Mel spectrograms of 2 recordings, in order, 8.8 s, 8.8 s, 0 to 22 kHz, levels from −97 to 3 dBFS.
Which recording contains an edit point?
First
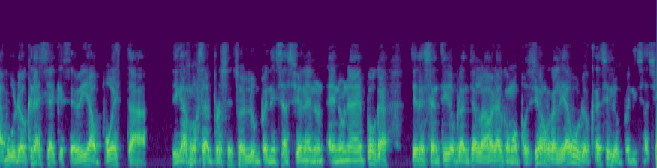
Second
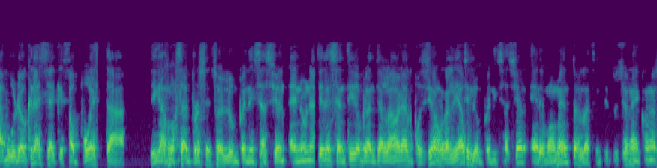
second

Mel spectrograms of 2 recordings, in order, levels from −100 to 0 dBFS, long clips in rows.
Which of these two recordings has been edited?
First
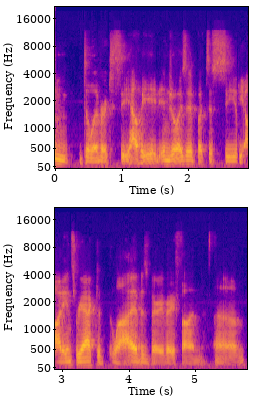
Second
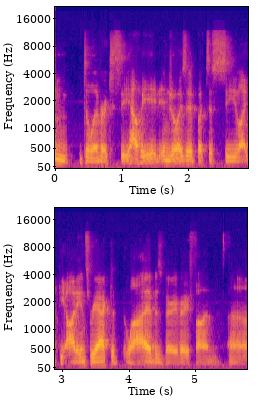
first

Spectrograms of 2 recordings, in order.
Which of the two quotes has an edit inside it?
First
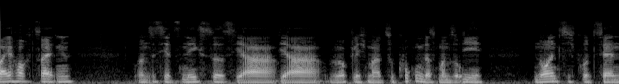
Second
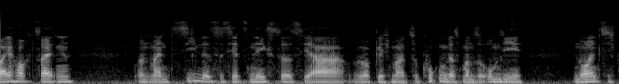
first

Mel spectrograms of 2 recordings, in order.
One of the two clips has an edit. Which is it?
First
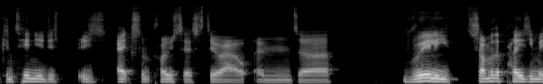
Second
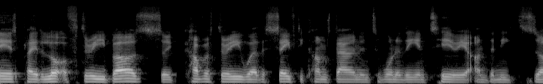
second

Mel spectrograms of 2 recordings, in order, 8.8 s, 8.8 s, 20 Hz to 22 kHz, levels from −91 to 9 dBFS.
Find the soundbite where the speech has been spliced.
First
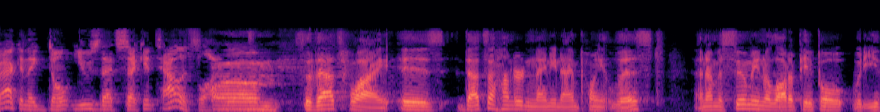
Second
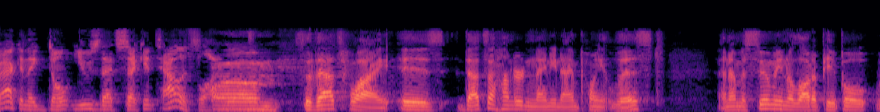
first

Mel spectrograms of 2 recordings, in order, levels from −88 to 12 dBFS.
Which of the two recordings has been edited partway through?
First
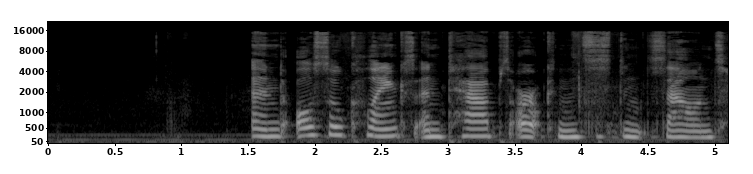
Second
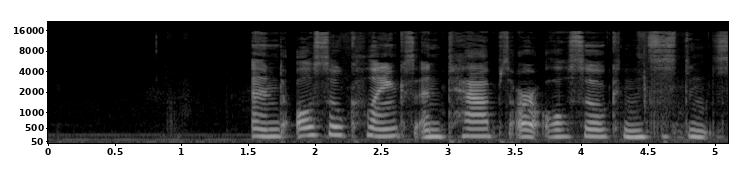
first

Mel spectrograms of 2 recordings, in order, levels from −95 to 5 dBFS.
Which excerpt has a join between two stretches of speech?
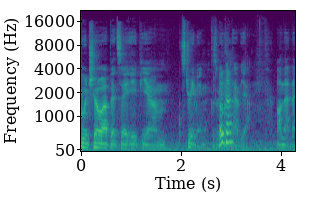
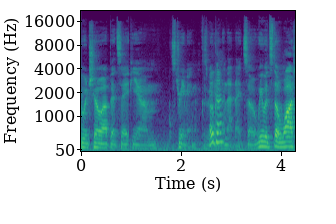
second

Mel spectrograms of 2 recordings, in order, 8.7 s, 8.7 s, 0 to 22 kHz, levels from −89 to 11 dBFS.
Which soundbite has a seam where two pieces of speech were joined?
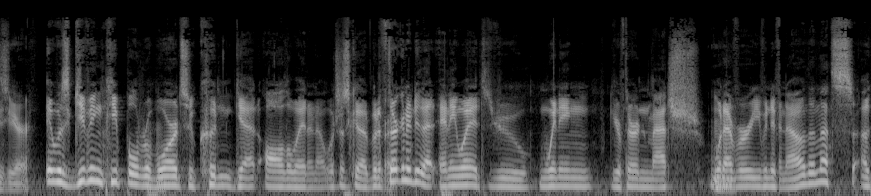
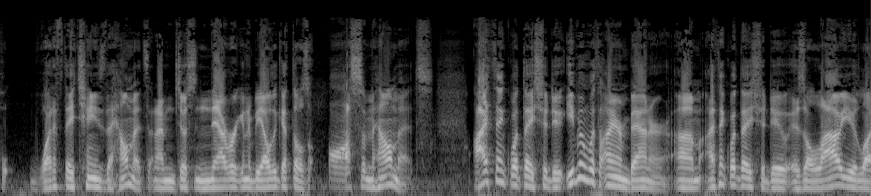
first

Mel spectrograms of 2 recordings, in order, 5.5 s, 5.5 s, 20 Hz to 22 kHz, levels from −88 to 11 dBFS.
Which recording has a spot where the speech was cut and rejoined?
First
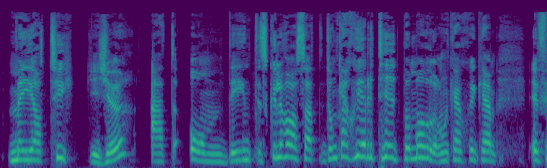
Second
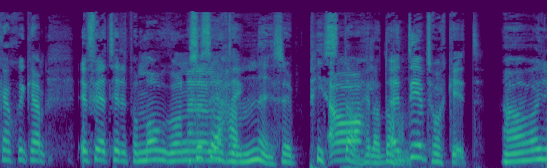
second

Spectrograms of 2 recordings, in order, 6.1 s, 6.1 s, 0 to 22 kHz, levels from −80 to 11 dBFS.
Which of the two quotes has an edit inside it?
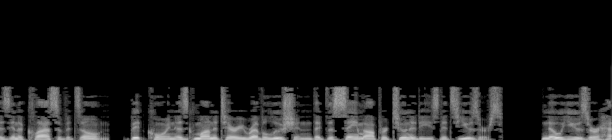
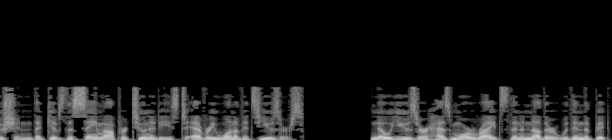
first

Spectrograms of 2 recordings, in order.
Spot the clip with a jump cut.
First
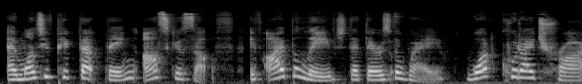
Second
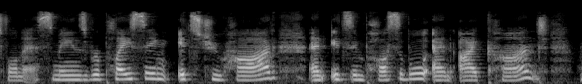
first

